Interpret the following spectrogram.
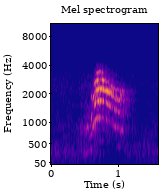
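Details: A Bengal cat named Buddy Bear gives a single drawn-out meow that rises, holds briefly, then falls away, around its mealtime.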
